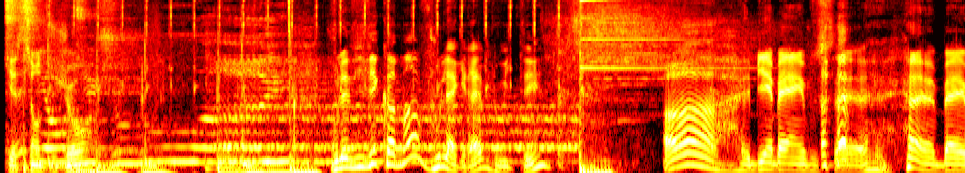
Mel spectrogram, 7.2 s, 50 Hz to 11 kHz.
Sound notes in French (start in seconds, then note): 4.1 ding!; 6.2 rire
